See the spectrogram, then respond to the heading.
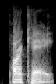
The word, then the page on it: parquet: American English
